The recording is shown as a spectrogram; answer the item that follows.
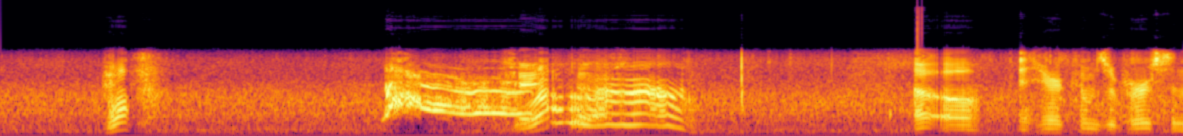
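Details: Two short-haired Brussels Griffons, Chance and Brutus, playing together in a park: a sharp yip, then a drawn-out wavering whine-growl, then a burst of quick high barks near the end, with a person talking nearby.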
